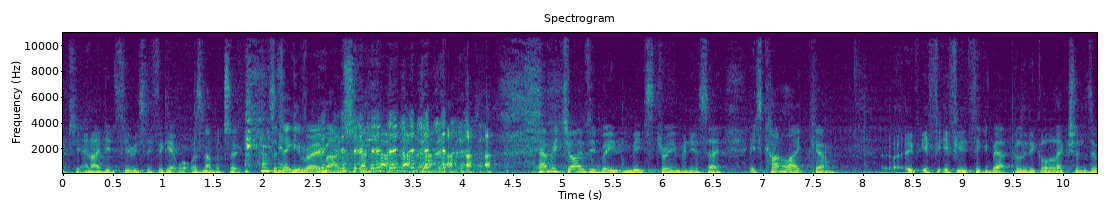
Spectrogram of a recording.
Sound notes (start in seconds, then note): 1.9 laughing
